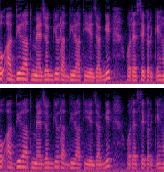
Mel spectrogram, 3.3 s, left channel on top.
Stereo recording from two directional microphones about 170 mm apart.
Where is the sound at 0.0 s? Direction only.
20° left (ahead or behind).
